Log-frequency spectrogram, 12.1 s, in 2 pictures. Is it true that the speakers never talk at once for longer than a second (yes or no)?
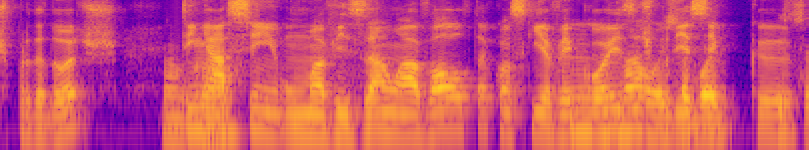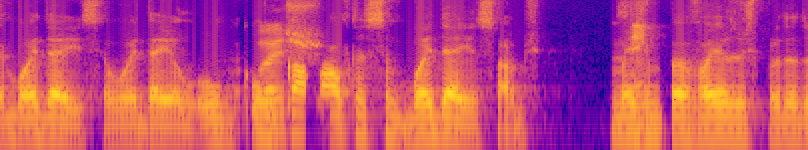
no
